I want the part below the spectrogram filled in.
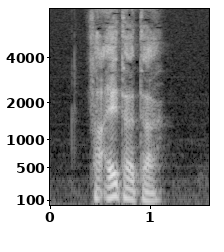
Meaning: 1. comparative degree of vereitert 2. inflection of vereitert: strong/mixed nominative masculine singular 3. inflection of vereitert: strong genitive/dative feminine singular
- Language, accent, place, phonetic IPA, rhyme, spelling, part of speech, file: German, Germany, Berlin, [fɛɐ̯ˈʔaɪ̯tɐtɐ], -aɪ̯tɐtɐ, vereiterter, adjective, De-vereiterter.ogg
